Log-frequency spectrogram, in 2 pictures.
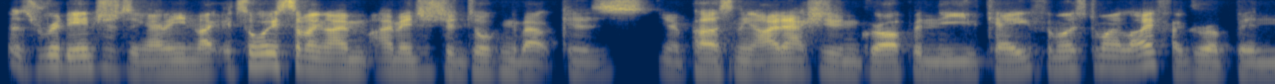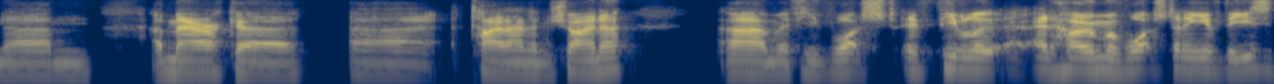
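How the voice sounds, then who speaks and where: A man's voice: medium pitch, fast, bright, forceful tone, no room sound, clean studio sound. A young man hosting a podcast, chatty and encouraging, asking questions with plenty of fillers. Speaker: podcast host. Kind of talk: casual podcast conversation.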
